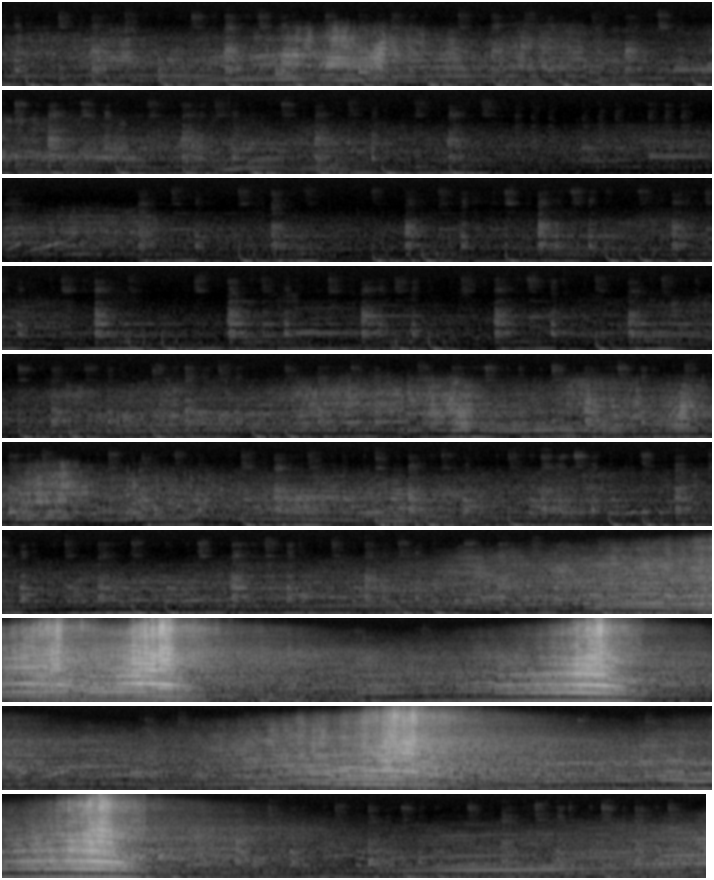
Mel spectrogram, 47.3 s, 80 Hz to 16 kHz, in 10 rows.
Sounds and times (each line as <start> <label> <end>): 0.0 motorcycle grand prix 47.2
